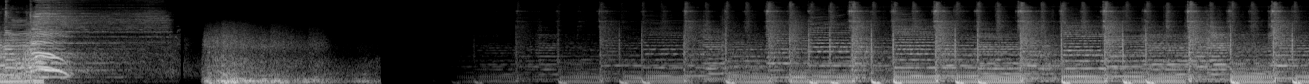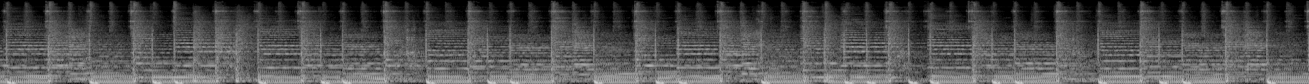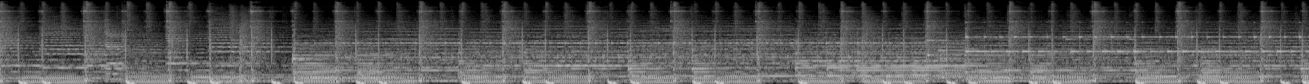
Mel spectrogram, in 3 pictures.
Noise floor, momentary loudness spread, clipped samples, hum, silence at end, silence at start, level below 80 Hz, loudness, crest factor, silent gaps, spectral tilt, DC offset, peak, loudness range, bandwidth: -78 dBFS; 9 LU; under 0.1%; none; 0 s; 0 s; -28 dBFS; -21 LUFS; 20 dB; 3.82-3.93 s; -4.5 dB/octave; under 0.1%; 0 dBFS; 10 LU; over 20 kHz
